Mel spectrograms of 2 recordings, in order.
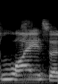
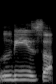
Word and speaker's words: Liza: wrong the entire time it's Liza not Lisa I don't know I thought it'd be Lisa but at least she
